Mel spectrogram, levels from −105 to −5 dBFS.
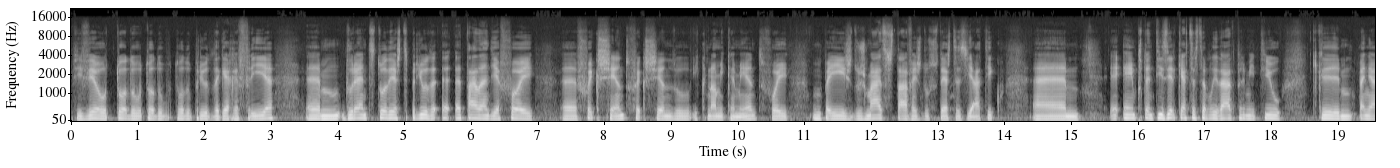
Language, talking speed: Portuguese, 135 wpm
